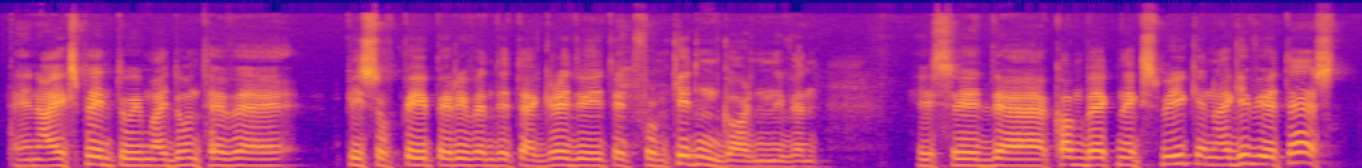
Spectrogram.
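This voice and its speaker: Against a quiet background, a man talks with a Hungarian accent at a moderate pace. His pitch is fairly high, with ordinary variation. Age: 80s+. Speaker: Holocaust survivor. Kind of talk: guest talk to university class. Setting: classroom.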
